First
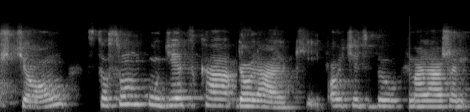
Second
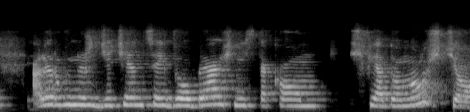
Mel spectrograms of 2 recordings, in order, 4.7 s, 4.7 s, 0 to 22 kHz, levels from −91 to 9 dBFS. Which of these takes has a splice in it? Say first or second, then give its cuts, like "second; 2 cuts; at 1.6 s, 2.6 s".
first; 1 cut; at 3.3 s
